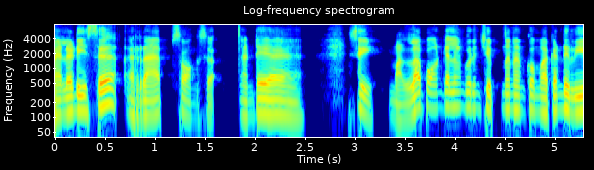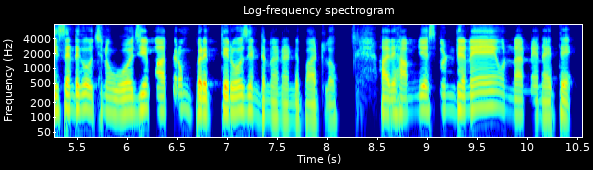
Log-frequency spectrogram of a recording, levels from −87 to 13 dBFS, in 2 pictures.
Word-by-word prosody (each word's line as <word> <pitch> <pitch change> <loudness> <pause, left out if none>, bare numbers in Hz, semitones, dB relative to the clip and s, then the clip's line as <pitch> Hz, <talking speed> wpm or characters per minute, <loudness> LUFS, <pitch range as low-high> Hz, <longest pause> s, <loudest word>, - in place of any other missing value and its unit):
Melodies, 135 +6 +4 0.4
rap 110 +3 +2
songs. - - -5 0.4
అంటే, 120 +3 +1 0.9
see - - +5 0.3
మళ్ళా 90 +1 +2
'పవన్ 160 -1 -3
కళ్యాణ్' 165 0 +1
గురించి 155 -1 -6
చెప్తున్నాననుకోమాకండి. 145 -1 -1
రీసెంటుగా 150 +3 +2
ఒచ్చిన 135 -2 -7 0.2
'ఓజీ' 135 +4 +2
మాత్రం 135 +3 -1
ప్రతి 125 +2 +3
రోజిటన్నానండి 110 -9 -5
పాటలు. 90 -1 -7 0.5
అది 120 0 0
హమ్ 125 +2 -3
చేసుకుంటూనే 145 +1 +3 0.2
ఉన్నాను 120 -3 -2
నేనైతే. 105 -1 -4
135 Hz, 125 wpm, -24 LUFS, 120-150 Hz, 0.9 s, see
